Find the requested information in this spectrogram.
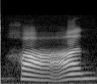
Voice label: "han3", mandarin, female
